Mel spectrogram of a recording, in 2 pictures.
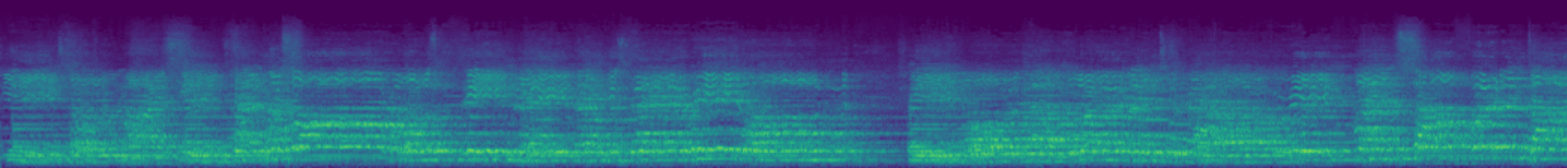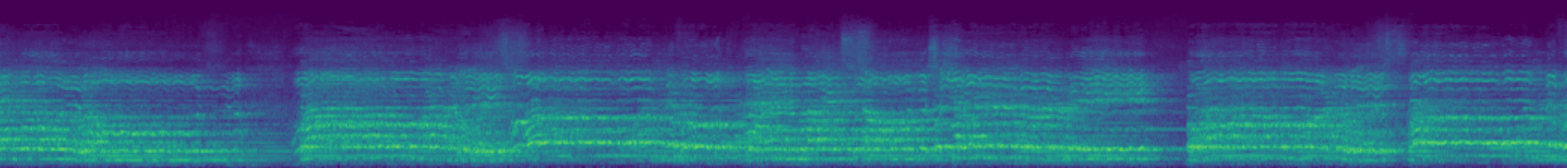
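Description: Church congregation singing a hymn together, led by a woman song leader. The singing pauses briefly between lines, about every nine seconds.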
